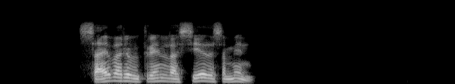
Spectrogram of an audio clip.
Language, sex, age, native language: Icelandic, male, 40-49, Icelandic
